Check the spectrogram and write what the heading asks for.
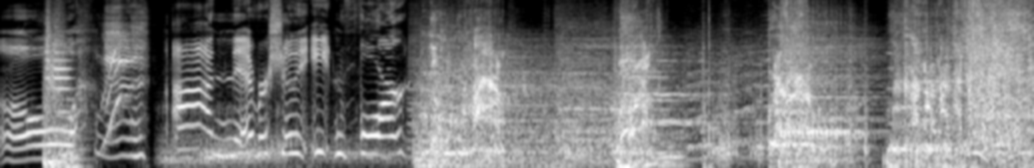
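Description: A cartoon voice screams and wails in a wavering, trembling pitch for about four seconds. Then come strained growls and grunts over dense, noisy cartoon transformation effects, with loud surges, and background music.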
